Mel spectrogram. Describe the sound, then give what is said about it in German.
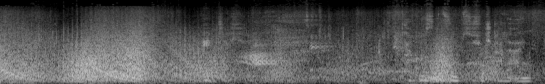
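Gunfire in a science-fiction radio drama, a loud, rolling barrage of booming shots and blasts that runs continuously, with surges near the start and again toward the end. “Taku, pass auf! Sie schießen!”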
